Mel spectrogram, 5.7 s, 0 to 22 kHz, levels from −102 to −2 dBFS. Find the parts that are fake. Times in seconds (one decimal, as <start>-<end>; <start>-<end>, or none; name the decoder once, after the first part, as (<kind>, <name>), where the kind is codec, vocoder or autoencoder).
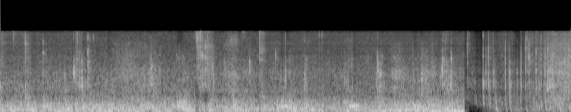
0.0-0.8 (codec, DAC); 2.6-5.7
